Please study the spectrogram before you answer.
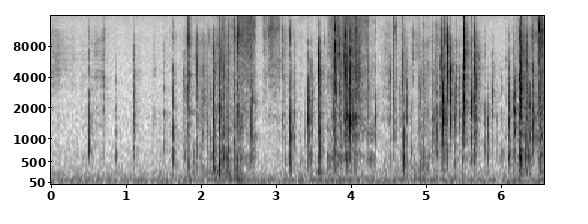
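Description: A thick, glossy paper toy catalog with water-wrinkled pages is handled as its pages are turned and long nails scratch across the crinkly paper. The result is a quiet run of dry, bright crinkling, crunching and tearing-like rustles in short bursts that grow busier toward the end, with almost no low end.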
